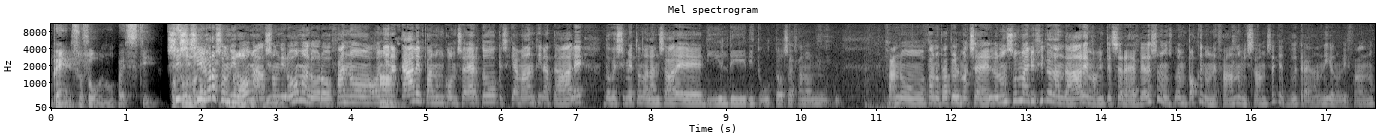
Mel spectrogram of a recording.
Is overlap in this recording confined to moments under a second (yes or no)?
no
